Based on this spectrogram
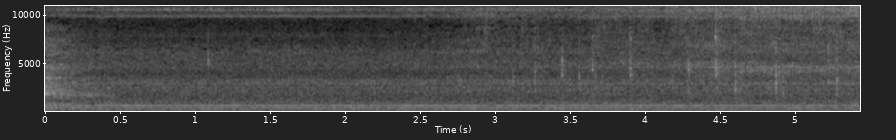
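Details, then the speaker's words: Intermountain N-scale SD40-2 locomotive (bought used, known noisy when moving, sketchy lighting) on test: faint smooth steady motor hum with no clicks or rattles, a very quiet mechanism; flickering headlight is an electrical issue, not causing the noise. "Sketchy headlight, like was prescribed, but more importantly, a very quiet mechanism."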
